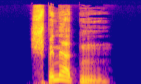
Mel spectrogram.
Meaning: inflection of spinnert: 1. strong genitive masculine/neuter singular 2. weak/mixed genitive/dative all-gender singular 3. strong/weak/mixed accusative masculine singular 4. strong dative plural
- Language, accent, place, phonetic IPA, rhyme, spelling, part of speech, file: German, Germany, Berlin, [ˈʃpɪnɐtn̩], -ɪnɐtn̩, spinnerten, adjective, De-spinnerten.ogg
